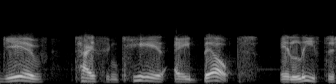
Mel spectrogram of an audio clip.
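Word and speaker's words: Tyson Kidd: in the back Prim example I was watching Jason kid to what's tyon that's it Jason k i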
